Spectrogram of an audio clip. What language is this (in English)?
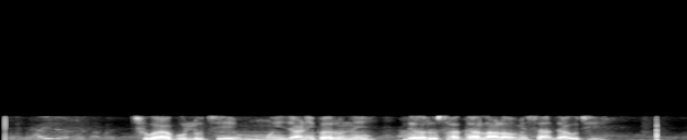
Odia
